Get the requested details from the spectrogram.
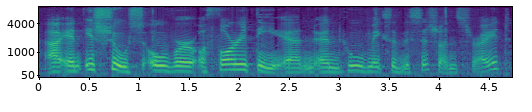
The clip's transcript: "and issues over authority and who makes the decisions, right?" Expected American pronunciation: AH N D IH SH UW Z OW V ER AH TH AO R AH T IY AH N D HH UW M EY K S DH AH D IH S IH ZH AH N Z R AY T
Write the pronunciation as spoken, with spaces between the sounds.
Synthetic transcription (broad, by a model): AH N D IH SH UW S OW V ER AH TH AO R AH T IY AH N D HH UW M EY K S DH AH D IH S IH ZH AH N S R AY T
